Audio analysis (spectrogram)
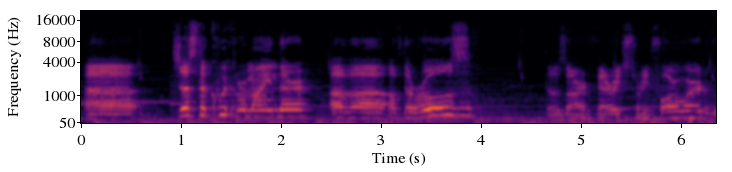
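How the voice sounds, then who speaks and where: A tired man streams live, his slightly raised voice drifting through halting, rambling chat full of restarts. He often backs up and starts a sentence over. Faint music plays underneath. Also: a little high. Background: soft background music.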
